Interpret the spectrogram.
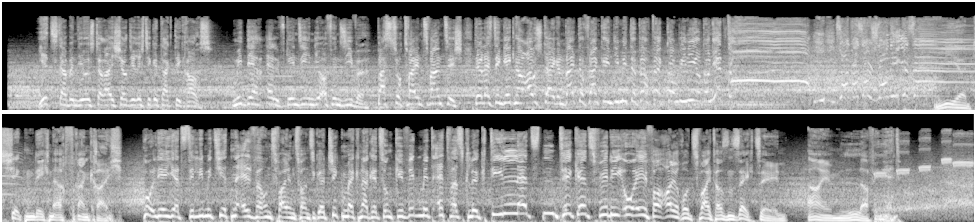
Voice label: akzent frz; McDonalds

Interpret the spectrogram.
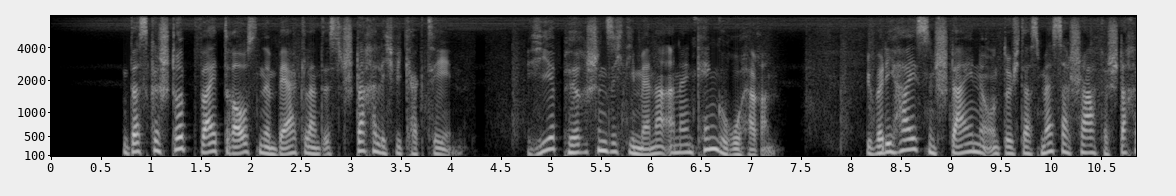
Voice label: Jugend Doku

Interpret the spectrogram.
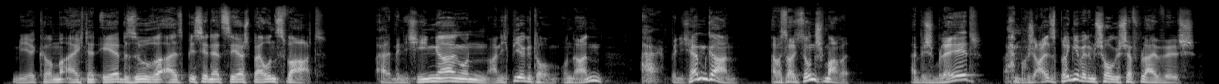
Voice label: dialekt; LOFT VOICES

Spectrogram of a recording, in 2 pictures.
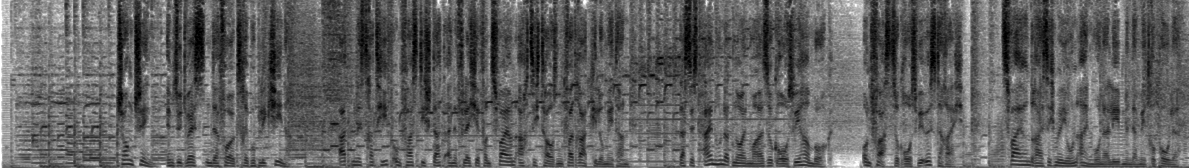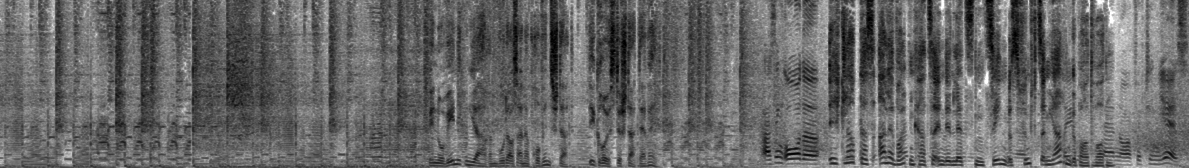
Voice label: doku; echtzeit

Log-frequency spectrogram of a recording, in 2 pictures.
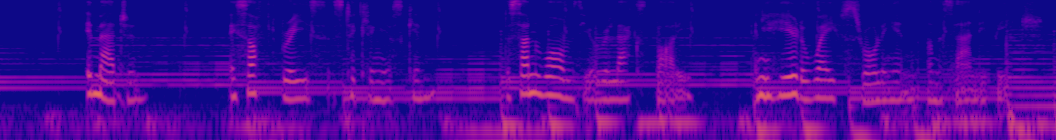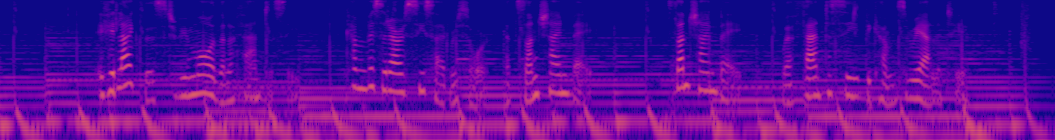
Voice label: Englisch Werbung Urlaubsziel

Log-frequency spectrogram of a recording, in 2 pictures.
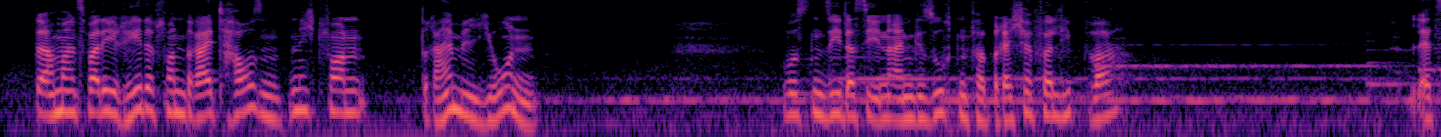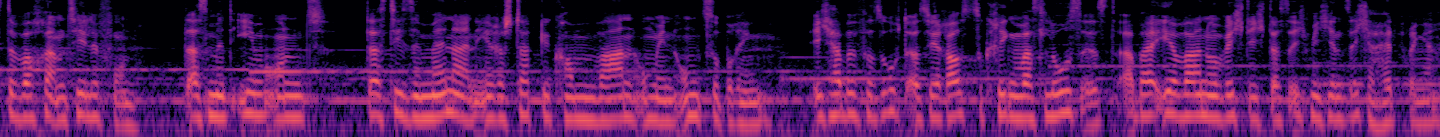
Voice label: verwirrt trauernd

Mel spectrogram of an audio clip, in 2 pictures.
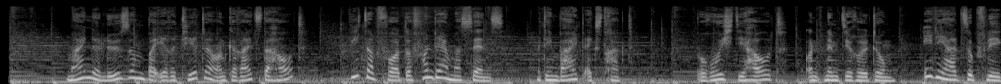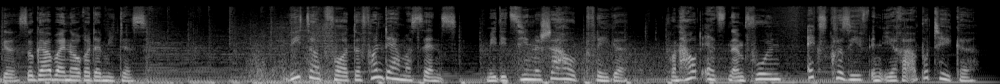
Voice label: Werbung jung warm authentisch; DERMASENCE Vitop forte

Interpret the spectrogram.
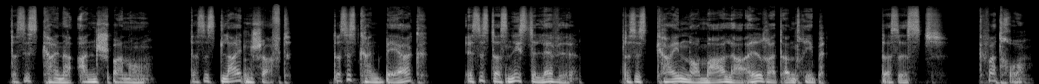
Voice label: Werbung; Audi Quatro

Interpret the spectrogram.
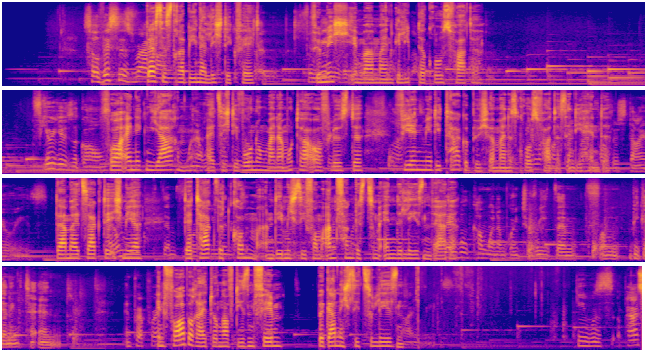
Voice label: Doku VO; I.E. Lichtigfeld

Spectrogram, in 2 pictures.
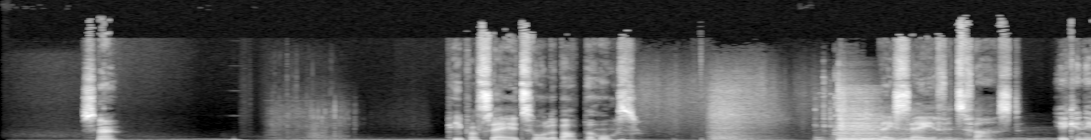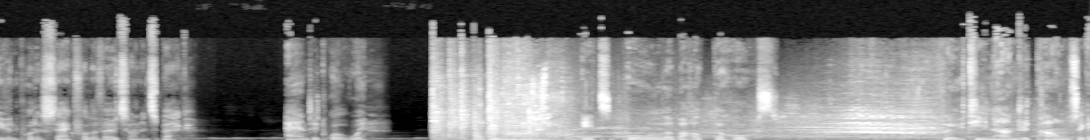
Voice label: Off Film englisch; LOFT VOICES

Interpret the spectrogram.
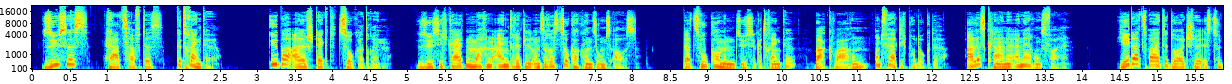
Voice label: Doku

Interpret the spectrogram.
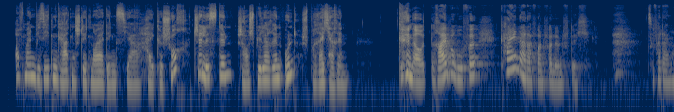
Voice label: Natürliche Stimme kurz; LOFT VOICES

